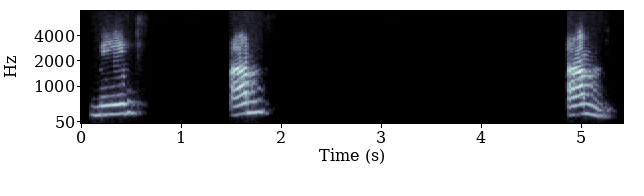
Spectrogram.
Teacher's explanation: मीम अदा करते हुए होंठ आपस में मिल गए।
